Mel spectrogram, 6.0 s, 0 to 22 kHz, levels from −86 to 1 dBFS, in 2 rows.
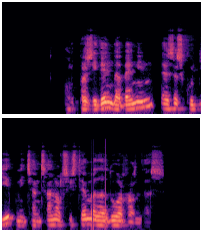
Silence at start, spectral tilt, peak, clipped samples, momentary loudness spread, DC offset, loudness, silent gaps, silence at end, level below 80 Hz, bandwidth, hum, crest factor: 1 s; -5 dB/octave; -6 dBFS; under 0.1%; 14 LU; under 0.1%; -24 LUFS; none; 0.55 s; -60 dBFS; 9.2 kHz; none; 18 dB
